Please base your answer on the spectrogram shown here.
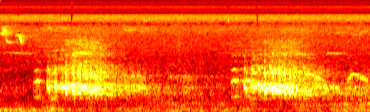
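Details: Distant sandhill cranes, part of a squawking flock heard on a morning walk in September under stormy skies with a rainbow; two softer rolling, trilled calls about two seconds apart over steady background hiss.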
